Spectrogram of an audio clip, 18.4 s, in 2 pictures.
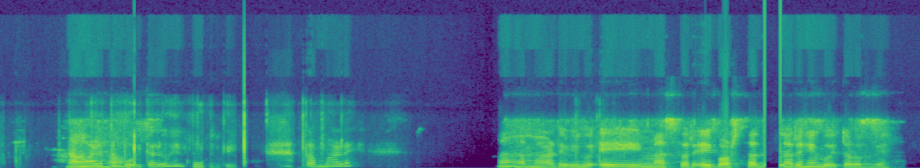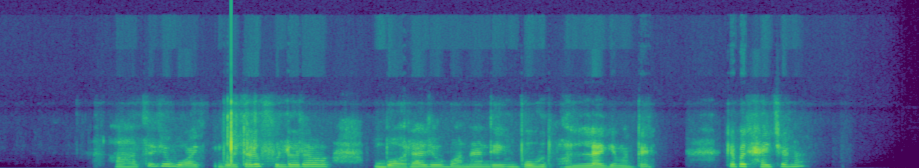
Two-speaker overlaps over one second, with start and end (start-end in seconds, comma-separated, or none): none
